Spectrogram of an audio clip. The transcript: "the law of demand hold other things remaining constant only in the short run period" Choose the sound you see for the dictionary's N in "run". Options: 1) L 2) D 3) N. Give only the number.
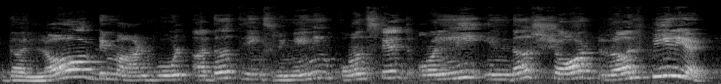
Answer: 1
